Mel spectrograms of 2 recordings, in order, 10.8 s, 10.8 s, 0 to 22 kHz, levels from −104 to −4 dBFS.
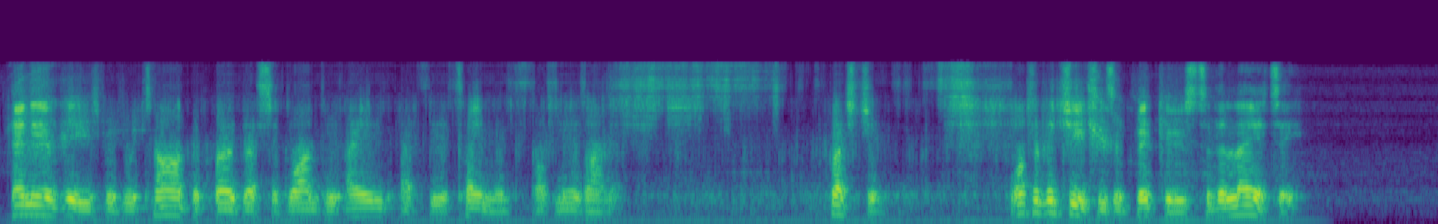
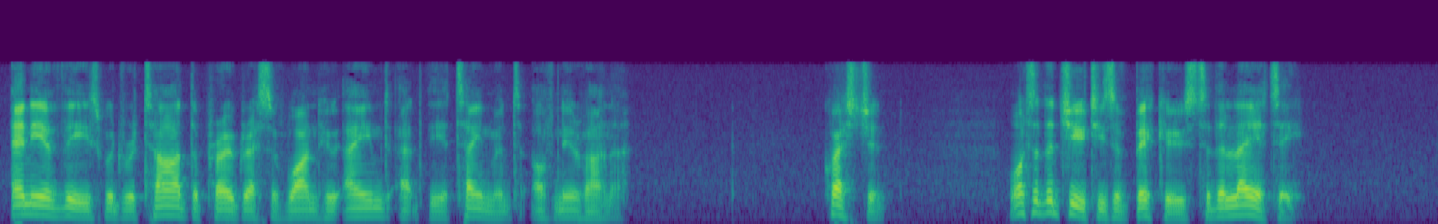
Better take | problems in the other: second | noise reduction (neural separator model SepFormer DNS4)

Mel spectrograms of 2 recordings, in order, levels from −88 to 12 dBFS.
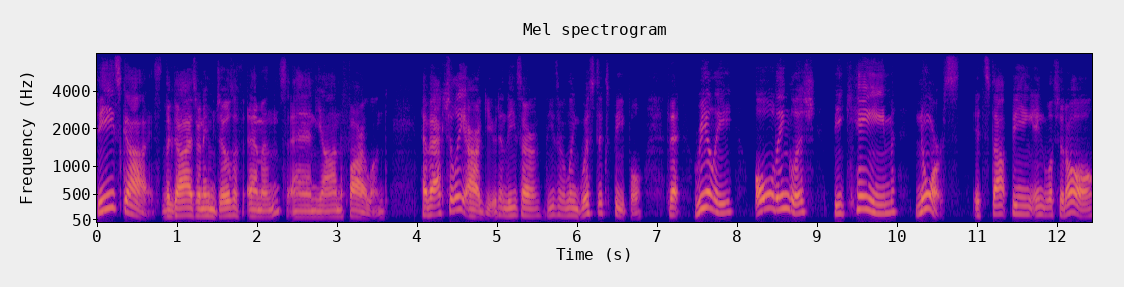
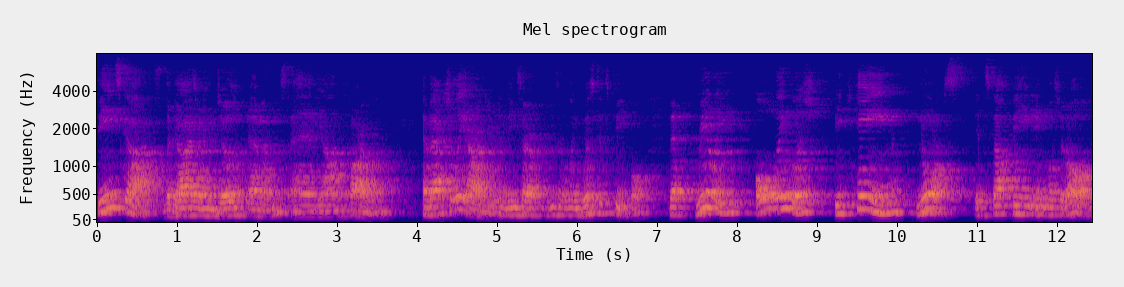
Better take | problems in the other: first | room echo; dies away in 1 s

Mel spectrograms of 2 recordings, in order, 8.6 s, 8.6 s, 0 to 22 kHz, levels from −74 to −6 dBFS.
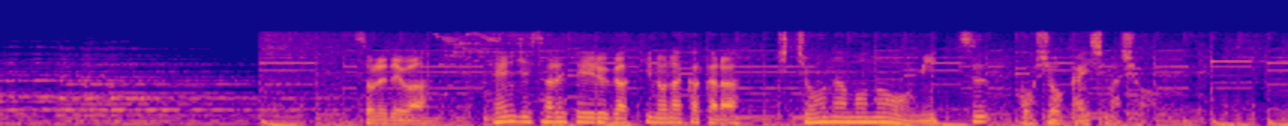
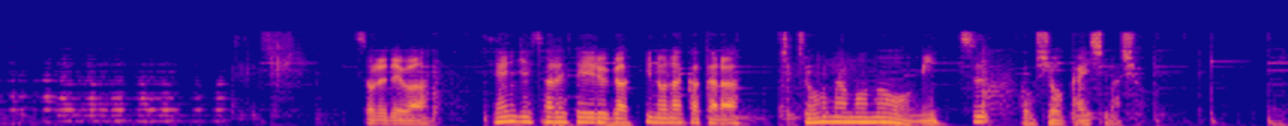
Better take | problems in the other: first | noise reduction (neural mask model RNNoise)

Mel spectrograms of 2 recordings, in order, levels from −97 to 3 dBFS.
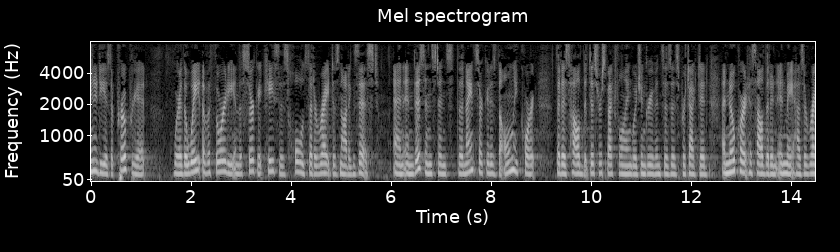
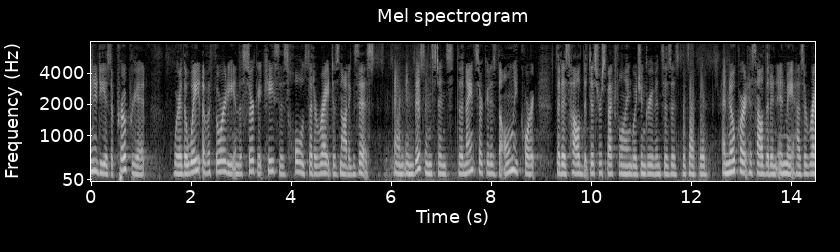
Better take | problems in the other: first | noise reduction (neural separator model SepFormer DNS4)

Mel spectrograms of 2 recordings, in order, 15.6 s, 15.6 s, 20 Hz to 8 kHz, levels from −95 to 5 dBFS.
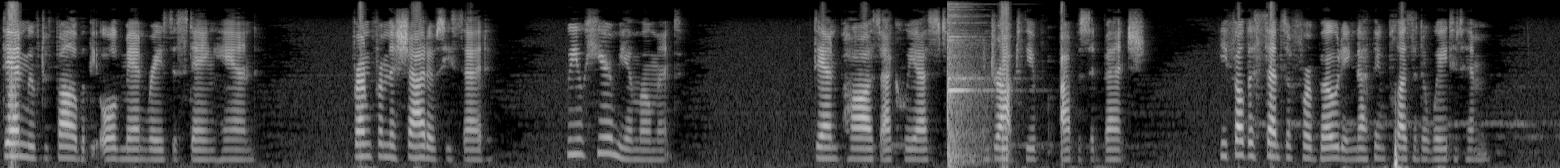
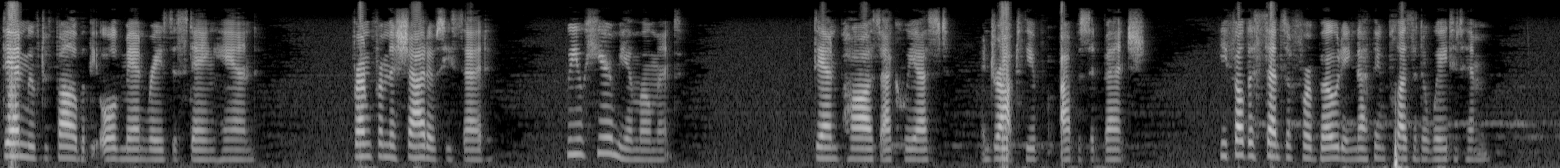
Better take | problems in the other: second | background sound (Hammer); as loud as the speech

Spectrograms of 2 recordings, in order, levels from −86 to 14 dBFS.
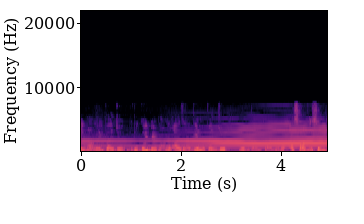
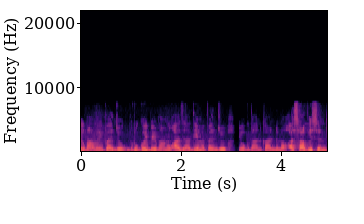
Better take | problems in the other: second | background sound (Wind instrument, woodwind instrument); 1 dB below the speech // room echo; dies away in 0.2 s

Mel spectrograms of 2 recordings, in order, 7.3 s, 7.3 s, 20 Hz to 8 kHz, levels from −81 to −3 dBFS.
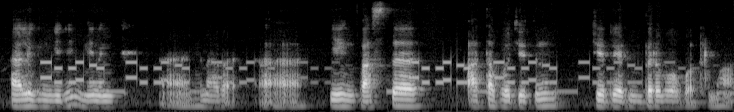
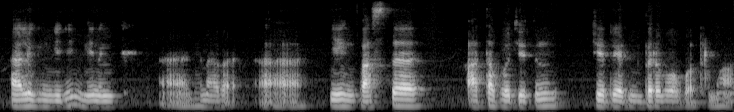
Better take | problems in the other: second | background sound (Telephone); 11 dB below the speech

